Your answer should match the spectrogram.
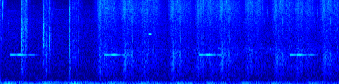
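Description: Heavy dinosaur footsteps from Prehistoric Hunt thud repeatedly in a steady plodding rhythm, fairly close and loud, with faint beeping tones in the background and no talking.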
